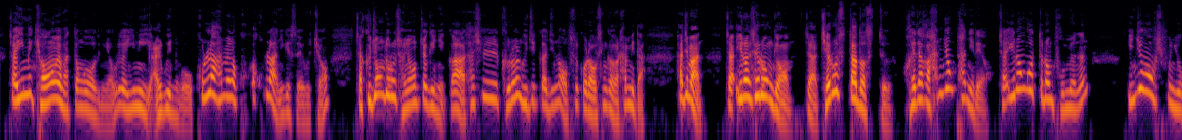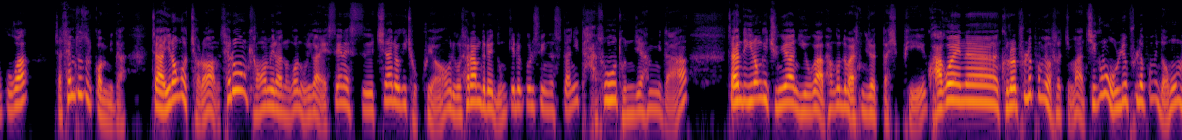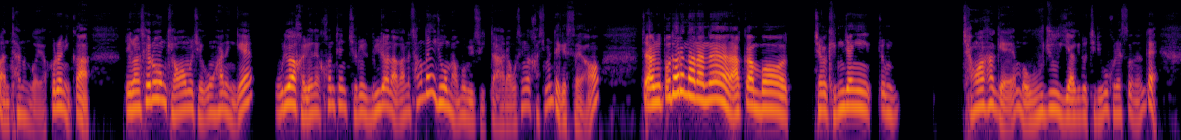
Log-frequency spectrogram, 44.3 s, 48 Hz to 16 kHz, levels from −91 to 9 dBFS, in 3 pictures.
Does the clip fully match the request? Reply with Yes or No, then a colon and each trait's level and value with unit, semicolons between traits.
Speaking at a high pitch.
Yes: high, 205 Hz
